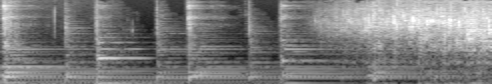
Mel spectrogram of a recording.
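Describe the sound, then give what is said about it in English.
Shrimp brown in hot oil for a shrimp stew, a steady crackling hiss that grows brighter and busier toward the end, punctuated early by a few sharp pops and taps, without any talking. “when they're cooking and they're browning, they're going to season up this juices, the oil and stuff.”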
